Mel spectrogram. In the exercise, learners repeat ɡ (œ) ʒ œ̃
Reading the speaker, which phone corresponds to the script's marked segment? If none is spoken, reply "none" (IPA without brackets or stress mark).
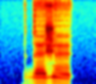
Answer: œ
